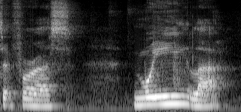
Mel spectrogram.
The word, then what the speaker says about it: Mwila: Mwila is how Miss Merriam-Webster would have broken down his pronunciation. Mwila.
